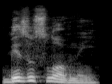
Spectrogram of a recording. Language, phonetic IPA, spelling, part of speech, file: Russian, [bʲɪzʊsˈɫovnɨj], безусловный, adjective, Ru-безусловный.ogg
- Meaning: 1. absolute, unconditional 2. undoubted, indisputable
